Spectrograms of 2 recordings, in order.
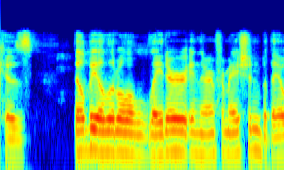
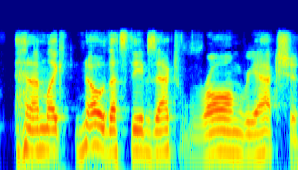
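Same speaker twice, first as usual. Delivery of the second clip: ordinary talk, nothing marked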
